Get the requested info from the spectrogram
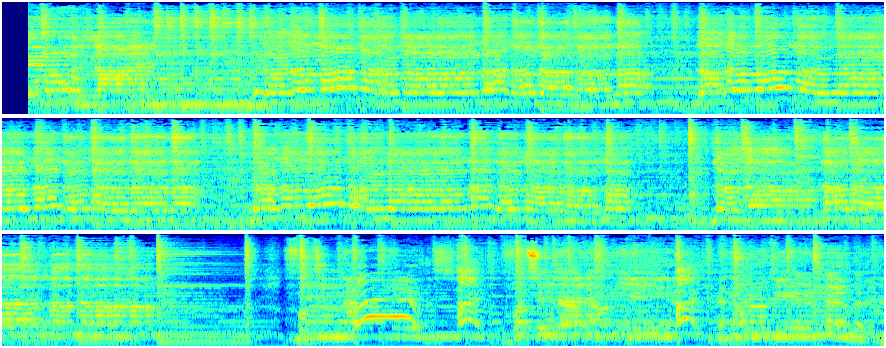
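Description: Male vocal group singing live in harmony over a strummed acoustic guitar, with a short break in the music about twenty seconds in.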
